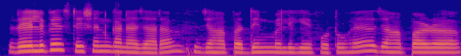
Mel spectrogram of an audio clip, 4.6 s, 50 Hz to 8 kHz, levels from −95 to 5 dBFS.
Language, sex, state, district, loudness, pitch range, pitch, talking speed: Hindi, female, Uttar Pradesh, Varanasi, -36 LUFS, 195-235 Hz, 205 Hz, 180 wpm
